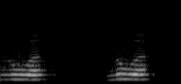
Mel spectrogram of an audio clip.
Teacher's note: Mas tem palavras, né, em que a gente pronuncia duas vogais separadamente, mas uma delas não soa tão forte assim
